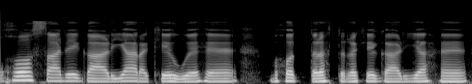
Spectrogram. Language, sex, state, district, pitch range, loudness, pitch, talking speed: Hindi, male, Jharkhand, Deoghar, 135-155 Hz, -17 LUFS, 140 Hz, 150 wpm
